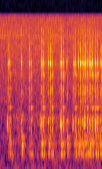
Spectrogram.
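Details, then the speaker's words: Chevy/GMC truck with reduced engine power, key on; wiggling a small black ground wire on the passenger side of the intake makes quick irregular clicking bursts as the fuel pump relay and possibly other relays chatter. Broken ground wire. "so the noise the noise that you're hearing the clicking sound is the fuel pump relay actually maybe a couple relays in the in the relay box there"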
